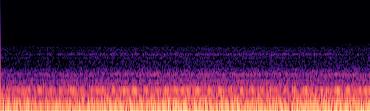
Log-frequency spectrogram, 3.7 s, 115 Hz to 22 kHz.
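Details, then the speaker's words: 2003 Ford Expedition 5.4L V8 after idle air control valve replacement, restarted and idling smoothly at about 800 rpm, previously stuck at 2000 rpm with no-start and shifting problems. "so i'm gonna shut it off it's idle and nice it's about 800 rpms"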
